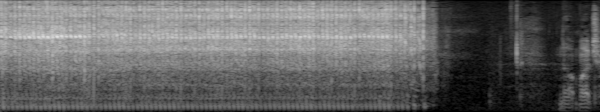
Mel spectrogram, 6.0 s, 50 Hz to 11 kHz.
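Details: T-Maxx nitro at stock needle settings (high speed 2.5 turns out, low speed flush), new glow plug and fresh fuel, not yet purged: four seconds of harsh even starter buzz with no firing; cranks but won't start, cause unconfirmed.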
